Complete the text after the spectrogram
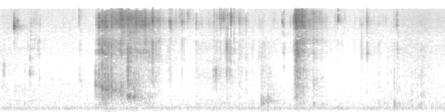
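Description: Crisp toast crackles as hands tear it apart.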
